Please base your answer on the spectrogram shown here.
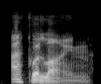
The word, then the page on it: aquiline: British English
